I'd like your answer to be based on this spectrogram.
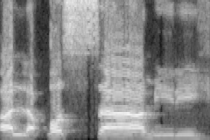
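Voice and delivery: slow chant ending on a pressed stop; firm stop recitation. Shown as a demonstration. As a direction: recite slowly, stop hard on the last letter. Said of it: "सख्ती के साथ वाक़फ़ करेंगे". (सख्ती के साथ वक़्फ़)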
